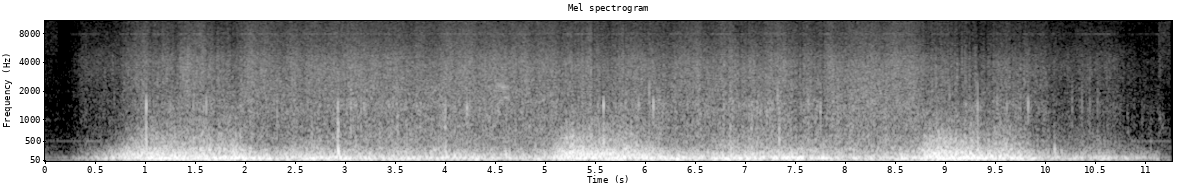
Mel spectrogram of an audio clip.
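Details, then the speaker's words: Soft, low rustling breath sounds heard through a stethoscope over the chest wall, about three breaths; normal vesicular breath sounds. "vesicular é o nome dado aos ruídos respiratórios e auscultado em toda a parede do tórax porém não é homogêneo sendo mais forte na região ântero-superior nas axilas e regiões infraescapular is"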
